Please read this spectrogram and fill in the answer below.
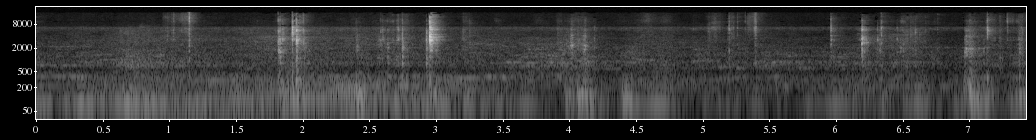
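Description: Scattered light clicks and taps of metal tweezers and a plastic sensor housing being handled, as a small piece of tape is lifted from its backing and pressed onto the wiring inside.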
